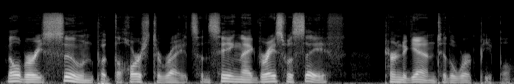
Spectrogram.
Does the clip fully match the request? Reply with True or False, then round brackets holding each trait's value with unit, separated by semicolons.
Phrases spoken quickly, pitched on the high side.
False (220 wpm; 105 Hz)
